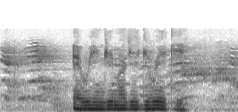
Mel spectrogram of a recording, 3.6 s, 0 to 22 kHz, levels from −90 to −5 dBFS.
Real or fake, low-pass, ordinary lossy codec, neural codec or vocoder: real; 19.8 kHz; AAC, 24 kbps; none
